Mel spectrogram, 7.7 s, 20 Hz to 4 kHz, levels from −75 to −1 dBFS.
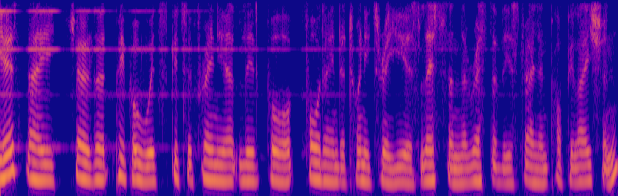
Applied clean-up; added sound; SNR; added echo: neural mask model RNNoise.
